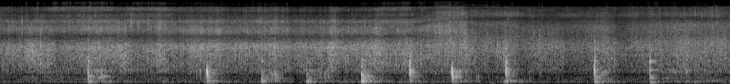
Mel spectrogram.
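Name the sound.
stirring noodles with spices and ingredients in a frying pan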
